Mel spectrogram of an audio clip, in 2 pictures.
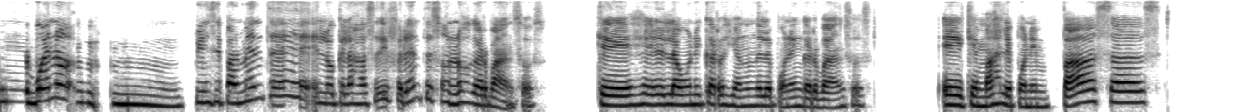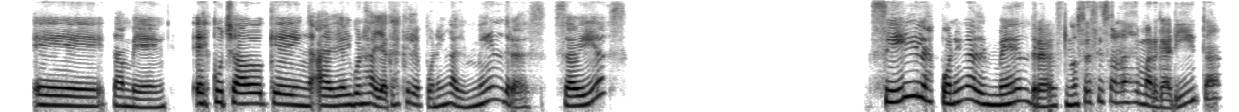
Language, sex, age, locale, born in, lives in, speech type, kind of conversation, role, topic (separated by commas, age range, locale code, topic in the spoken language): Spanish, female, 30-34, es-VE, Venezuela, United States, conversation, unstructured, none, ¿Cómo celebras las tradiciones familiares en tu cultura?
